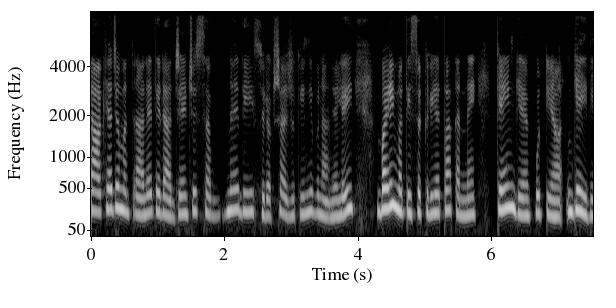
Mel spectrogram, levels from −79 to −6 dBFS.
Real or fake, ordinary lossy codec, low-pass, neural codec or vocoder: fake; none; none; codec, 16 kHz, 1 kbps, FreqCodec, larger model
